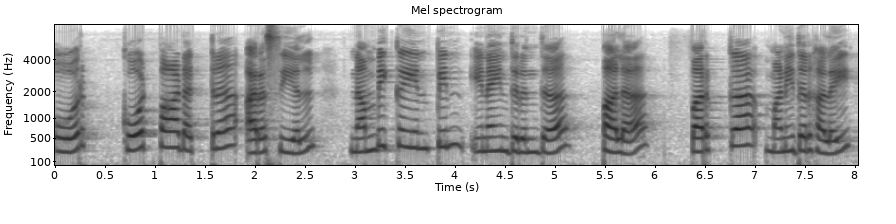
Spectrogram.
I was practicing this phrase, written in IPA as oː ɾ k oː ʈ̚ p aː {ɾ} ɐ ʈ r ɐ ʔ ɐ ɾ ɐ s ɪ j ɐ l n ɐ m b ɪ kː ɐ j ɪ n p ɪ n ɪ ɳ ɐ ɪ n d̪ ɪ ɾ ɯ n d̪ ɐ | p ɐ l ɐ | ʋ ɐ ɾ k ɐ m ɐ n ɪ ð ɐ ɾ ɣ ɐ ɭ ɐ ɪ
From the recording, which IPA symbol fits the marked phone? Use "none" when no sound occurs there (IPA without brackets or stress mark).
ɽ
